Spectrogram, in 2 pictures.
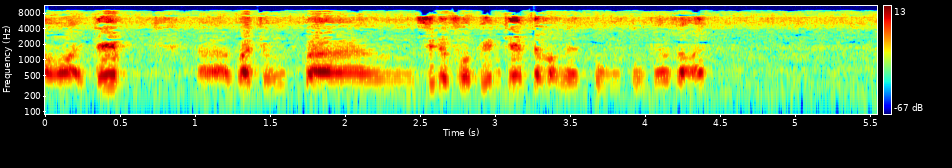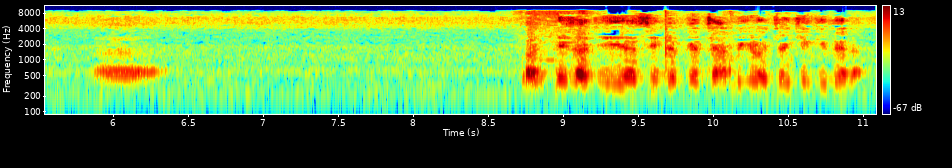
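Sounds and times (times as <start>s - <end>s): low line noise hiss: 0.0s - 11.0s.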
